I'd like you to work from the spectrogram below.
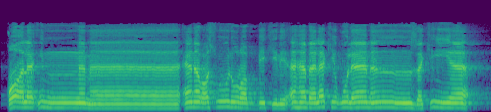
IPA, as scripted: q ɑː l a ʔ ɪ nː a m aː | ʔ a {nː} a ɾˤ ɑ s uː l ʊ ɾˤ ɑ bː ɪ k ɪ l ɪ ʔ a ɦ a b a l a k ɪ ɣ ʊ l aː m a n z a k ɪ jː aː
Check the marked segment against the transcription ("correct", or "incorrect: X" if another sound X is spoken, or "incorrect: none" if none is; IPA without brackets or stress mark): incorrect: n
